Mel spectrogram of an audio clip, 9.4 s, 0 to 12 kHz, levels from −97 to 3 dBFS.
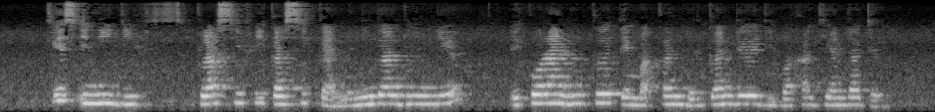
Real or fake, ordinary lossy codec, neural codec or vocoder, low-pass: real; Opus, 64 kbps; none; 10.8 kHz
